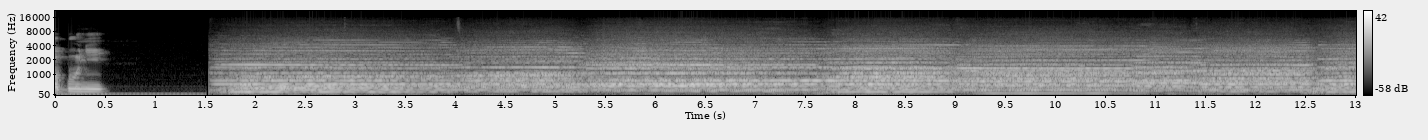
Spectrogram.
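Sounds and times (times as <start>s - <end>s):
choir singing a hymn: 1.6s - 13.0s.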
